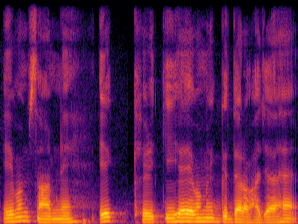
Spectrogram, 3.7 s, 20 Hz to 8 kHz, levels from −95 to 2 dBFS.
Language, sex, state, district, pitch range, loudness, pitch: Hindi, male, Jharkhand, Ranchi, 105-130 Hz, -16 LUFS, 115 Hz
